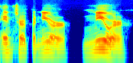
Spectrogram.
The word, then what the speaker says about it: entrepreneur: Or sometimes you will hear people saying entrepreneur newer. It's okay, no problem. You mhm, can also say it like that.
